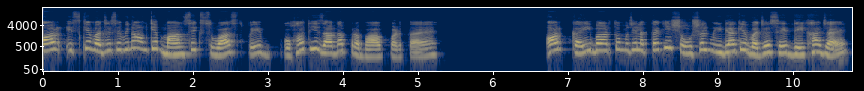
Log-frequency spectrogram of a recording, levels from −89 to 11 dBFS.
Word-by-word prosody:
और 330 +4 +7
इसके 320 +5 -6
वजह 310 -3 +1
से 345 +2 -5
भी 355 +1 -5
ना, 410 +1 0
उनके 385 +1 -2
मानसिक 225 +10 0
स्वास्थ्य 240 +2 +1
पे 230 +4 -3 0.3
बहुत 310 - -2
ही 385 +1 +2
ज़्यादा 255 +2 +4
प्रभाव 200 -11 0
पड़ता 175 - -4
है। 200 - -5 1.5
और 320 +5 +6
कई 255 +4 +2
बार 320 -1 +5
तो 360 - -3
मुझे 335 0 -4
लगता 315 0 0
है 335 - -4
कि 425 +2 +1
सोशल 280 - -2
मीडिया 285 -1 +1
के 345 - +2
वजह 235 +5 +4
से 260 -2 -1
देखा 220 +7 +1
जाए, 200 - +3
285 Hz, 170 wpm, -23 LUFS, 225-335 Hz, 1.5 s, और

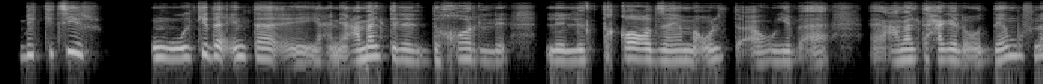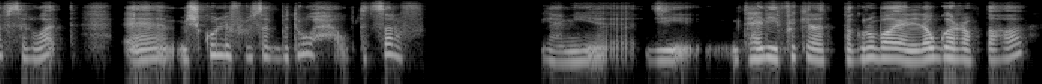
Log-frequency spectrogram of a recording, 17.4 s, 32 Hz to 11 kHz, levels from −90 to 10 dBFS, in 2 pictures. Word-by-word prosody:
بالكتير، 260 +4 +2 0.4
وكده 205 +4 +3
أنت 210 0 -2 0.3
يعني 145 - -4
عملت 205 +5 +3
للادخار 175 +1 -2
ل 160 0 -8 0.3
للتقاعد 170 +3 +1
زي 170 -1 +1
ما 170 - -2
قُلت، 195 +3 -5
أو 155 +3 -6
يبقى، 160 0 -2 0.3
آآ، - - -8
عملت 180 +3 0
حاجة 180 0 +4
لقدام، 185 +5 -3
وفي 220 -2 -8
نفس - - +3
الوقت، 195 +5 -6 0.4
آآ، 180 +4 0
مش 175 - +9
كل 245 -1 -4
فلوسك 210 0 0
بتروح 245 +7 -5
أو - - -12
بتتصرف. 260 -5 -1 1.0
يعني 160 -2 -9 0.3
دي 350 +1 -4 0.3
متهيأ 195 - +1
لي 200 -1 +3
فكرة 190 -1 -2 0.2
تجربة 195 +2 +1
يعني 175 -3 +3
لو 190 +2 +5
جربتها، 190 +3 -1
190 Hz, 125 wpm, -24 LUFS, 175-215 Hz, 1.0 s, مش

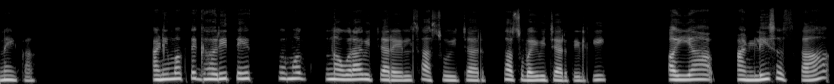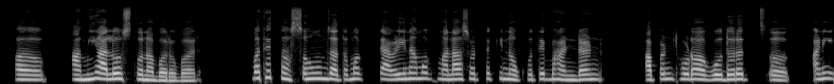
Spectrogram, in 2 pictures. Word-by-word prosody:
नाही 205 0 +3
का? 180 - -7 1.2
आणि 220 +2 +5
मग 260 +2 +3
ते 280 - +1
घरी 245 +1 +3
तेच 270 0 +2 0.4
मग 270 0 +1 0.3
नवरा 230 -1 +4
विचारेल, 205 -4 +1
सासू 205 -3 -4
विचार 190 0 -1 0.2
सासूबाई 195 -3 +2
विचारतील 180 -2 -1
की 210 +1 -3 0.7
"अय्या, 220 +2 +3 0.3
आणलीसच 225 +3 +2
का? 195 0 +1 0.4
अ, - - +1 0.6
आम्ही 230 +3 +5
आलो 250 +1 +6
असतो 245 -2 -2
ना 205 -2 +4
बरोबर." 175 0 -1 0.5
मग 290 - +3
ते 320 - +1
तसं 255 0 0
होऊन 265 0 +3
जातं. 235 -3 +1
मग 260 - +1 0.2
त्यावेळी 235 0 +1
ना, 265 +1 +2
मग 270 0 -1
मला 235 0 +1
असं 250 +2 -1
वाटतं 250 +1 -8
की 260 - -4
नको 225 -2 0
ते 250 - +1
भांडण. 225 0 +1 0.5
आपण 245 +4 0
थोडं 245 -1 +2
अगोदरच 230 +1 0
अ, 210 -2 0 0.3
आणि 260 +2 -1
230 Hz, 160 wpm, -22 LUFS, 205-250 Hz, 1.2 s, आलो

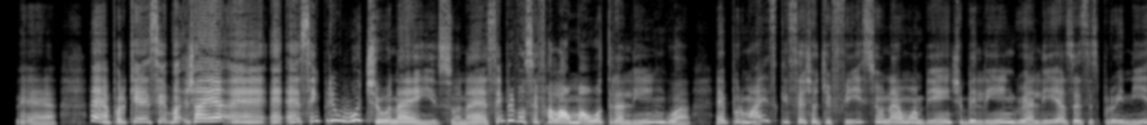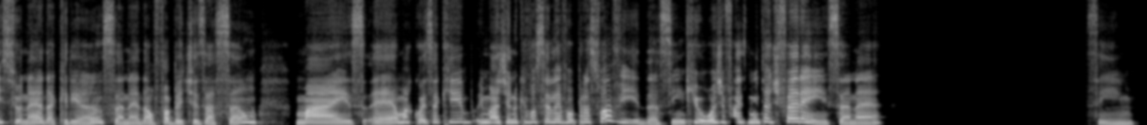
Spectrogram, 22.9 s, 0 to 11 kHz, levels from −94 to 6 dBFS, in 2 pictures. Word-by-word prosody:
É, 185 -3 -6 0.3
é 335 -9 +6
porque 280 +3 +2
se 280 +1 -1
v 280 +1 +3
já 330 +4 +7
é 270 -7 +6
é 265 0 +1 0.2
é - - -4
sempre 405 +4 0
útil, 395 - +4
né, 210 0 +3
isso, 170 +1 -6
né, 195 +3 0
sempre 420 - 0
você 360 -8 -1
falar 235 -5 +6
uma 225 -3 +6
outra 210 0 +1
língua, 200 - -1 0.2
eh, 240 - -2
por 265 +2 -5
mais 270 +10 -1
que 280 - -8
seja 255 0 -3
difícil, 245 +4 -5
né, 215 -1 0
um 235 +1 +1
ambiente 220 +3 -2
bilíngue 215 +3 -1
ali, 195 +5 -3
às 210 -3 -3
vezes 210 0 -4
para 225 - -8
o 225 - -2
início, 215 +4 -5
né, 200 +3 -2
da 190 - -4
criança, 195 +1 -5
né, 185 +1 -6
da 185 - -2
alfabetização, 200 +5 -2 0.4
mas 210 -1 +1
é 205 0 -2
uma 250 +2 +1
coisa 245 +2 -4
que 285 +2 -5
imagino 245 0 0
que 255 - -10
você 280 0 -3
levou 265 -2 -1
para 275 +2 -4
sua 425 +9 +2
vida 225 - -7
assim, 200 +5 -5
que 260 - -3
hoje 235 +6 +2
faz 270 -1 -4
muita 245 +6 0
diferença, 220 -11 0
né. 185 +3 -3 2.1
Sim. 185 -4 -10
225 Hz, 160 wpm, -23 LUFS, 200-265 Hz, 2.1 s, já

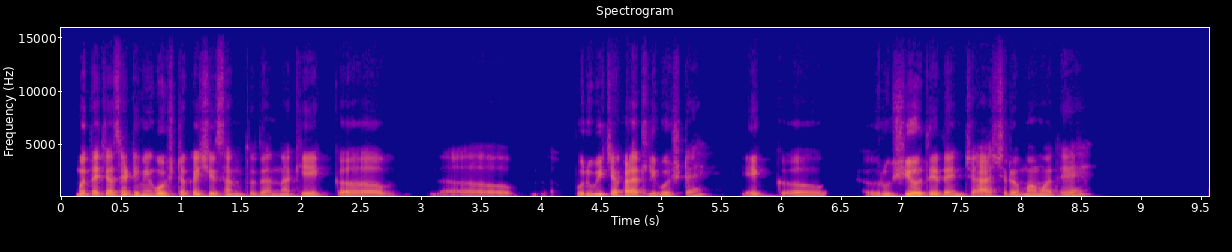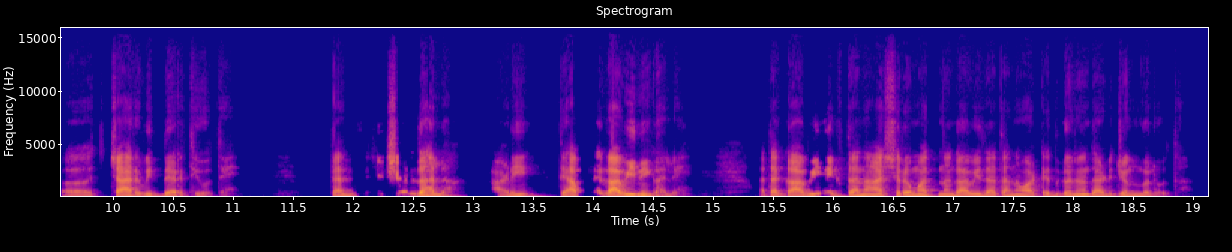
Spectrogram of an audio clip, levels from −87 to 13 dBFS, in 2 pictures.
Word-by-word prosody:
मग 155 - +2
त्याच्यासाठी 185 +5 +2
मी 205 0 +1
गोष्ट 180 0 +2
कशी 185 0 +1
सांगतो 130 -7 -4
त्यांना 120 +3 -3
की - - 0
एक 85 0 -7
अ, - - +2 0.8
अ, 70 0 -7 0.6
पूर्वीच्या 155 +4 +1
काळातली 140 -3 +3
गोष्ट 105 -2 -4
आहे, - - -6 0.4
एक 125 0 -6
अ, 130 - -2 0.7
ऋषी 125 +6 +3
होते 140 -4 +5
त्यांच्या 120 +2 -1
आश्रमामध्ये, 120 -1 -1 1.1
अ, 95 0 -6 0.2
4 125 +4 +6
विद्यार्थी 115 -5 -2
होते. - - -16 0.8
त्यांचं 105 +1 0 0.2
शिक्षण 180 0 -2
झालं 145 - +1 0.4
आणि 125 +7 -2 0.3
ते - - +1
आपल्या 135 +10 +4
गावी 155 0 +8
निघाले. 120 -5 0 0.7
आता - - 0
गावी 125 +7 +4
निघताना 175 0 +2
आश्रमातून 170 +2 +1
गावी 165 0 +2
जाताना 170 0 -1
वाटेत 170 +5 -1
घनदाट 150 +4 +1
जंगल 105 -7 -3
होतं - - -21
140 Hz, 135 wpm, -24 LUFS, 120-170 Hz, 1.1 s, गावी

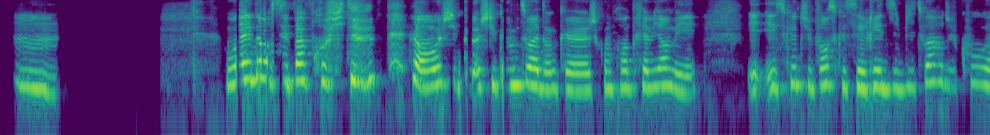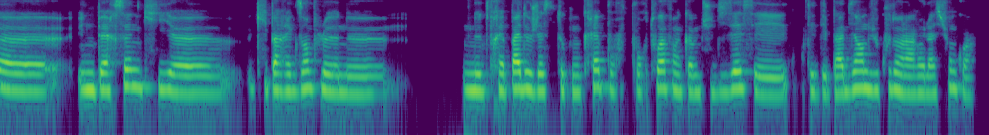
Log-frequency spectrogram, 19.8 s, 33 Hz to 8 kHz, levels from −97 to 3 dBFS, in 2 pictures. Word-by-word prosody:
Mmh 230 -3 -1
mh. 175 - -14 1.7
Ouais, 285 +6 +6
non, 335 - +6
c'est 275 +1 +2
pas 300 0 +9
profiter. 295 +1 +4 0.6
En 230 -5 +8
gros, 250 +3 +6
je 270 - +1
suis 260 - +2 0.2
je - - +3
suis 240 +2 +2
comme 250 +1 +2
toi, 255 -2 +6
donc 215 -1 -2
heu, 200 -1 +2
je - - -2
comprends 225 0 -3
très 230 +1 0
bien, 245 +2 +1
mais 195 -3 -3 0.5
est - - -4
est-ce 225 0 -2
que 265 - -3
tu 250 -2 -3
penses 255 +3 +1
que 235 - -4
c'est 230 0 +3
rédhibitoire 230 +5 0
du 235 -3 -11
coup, 265 0 -6
heu, 200 -2 0 0.3
une 210 0 +1
personne 225 +3 0
qui, 215 -3 -5
heu, 185 -1 -4 0.2
qui 215 -1 -8
par 205 -2 0
exemple, 215 +3 -3
heu, 190 -1 -2
ne 180 -1 -8 0.8
ne 205 -1 0
te 195 - -7
ferait 200 -1 -3
pas 215 +1 +5
de 215 0 0
gestes 200 0 -3
concrets 200 +4 -5
pour 205 -3 -11
pour 195 +1 -13
toi? 220 0 0
Enfin 210 -3 -6
comme 190 -1 -5
tu 190 0 -10
disais, 210 +4 -1
c'est 175 -5 -6 0.2
tu 195 - -6
étais 185 -1 -9
pas 180 0 -3
bien 220 +3 -1
du 205 -2 -2
coup 220 - -12
dans 210 -3 -1
la 180 -1 -3
relation 185 +4 -5
quoi. 175 -4 -12
215 Hz, 205 wpm, -22 LUFS, 195-235 Hz, 1.7 s, pas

